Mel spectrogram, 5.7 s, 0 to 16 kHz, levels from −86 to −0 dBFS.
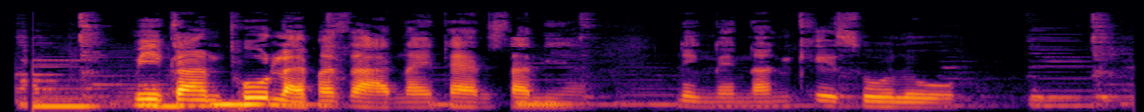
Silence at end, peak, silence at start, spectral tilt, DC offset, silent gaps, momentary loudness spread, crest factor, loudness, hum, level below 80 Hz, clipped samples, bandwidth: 0.1 s; 0 dBFS; 0.1 s; -6 dB/octave; under 0.1%; none; 22 LU; 22 dB; -21 LUFS; none; -60 dBFS; under 0.1%; 11.5 kHz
